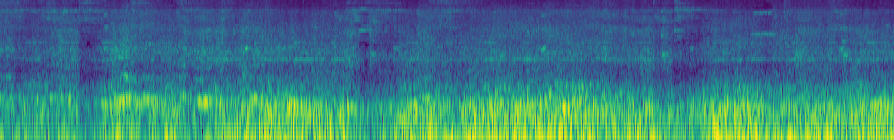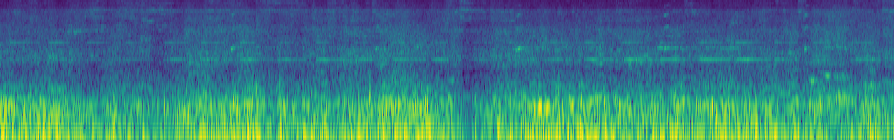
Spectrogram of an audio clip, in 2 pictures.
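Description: Freight train of covered hopper cars rolling past at close range: a steady, heavy rumble of steel wheels on rail that swells and dips every few seconds as cars go by, with faint thin high squeals above it.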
